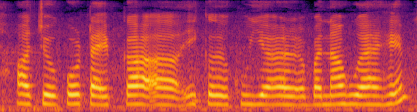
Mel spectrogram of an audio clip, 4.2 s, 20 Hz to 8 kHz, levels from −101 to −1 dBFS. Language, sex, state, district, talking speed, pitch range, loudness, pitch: Hindi, female, Chhattisgarh, Balrampur, 145 wpm, 230-245 Hz, -16 LUFS, 235 Hz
